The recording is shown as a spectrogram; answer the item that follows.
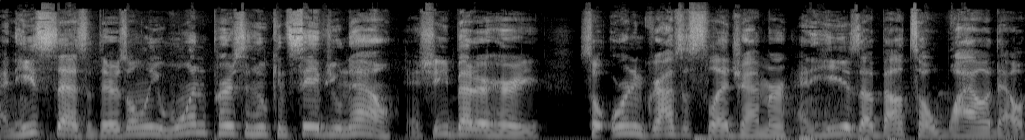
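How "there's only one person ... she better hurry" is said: ordinary delivery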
